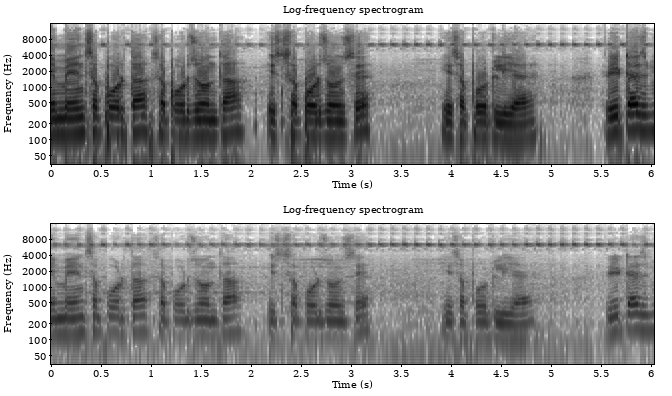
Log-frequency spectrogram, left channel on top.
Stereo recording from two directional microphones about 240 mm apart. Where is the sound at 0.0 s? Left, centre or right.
Left.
